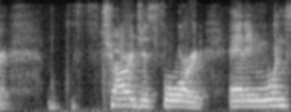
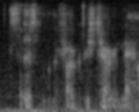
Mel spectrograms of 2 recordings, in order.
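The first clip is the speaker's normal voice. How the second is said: whisper; 23 dB quieter, faster than usual. Real, not acted. GM aside whispered to self.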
